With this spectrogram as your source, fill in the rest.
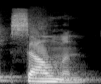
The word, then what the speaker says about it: salmon: اوكي تنقولوش salmon اوكي salmon.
